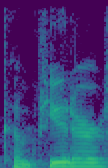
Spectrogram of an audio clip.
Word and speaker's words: computer: Because the first syllable come is unstressed, we don't say an O or an ah sound for this letter O. It's actually a vowel schwa, and it sounds like One way to practice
